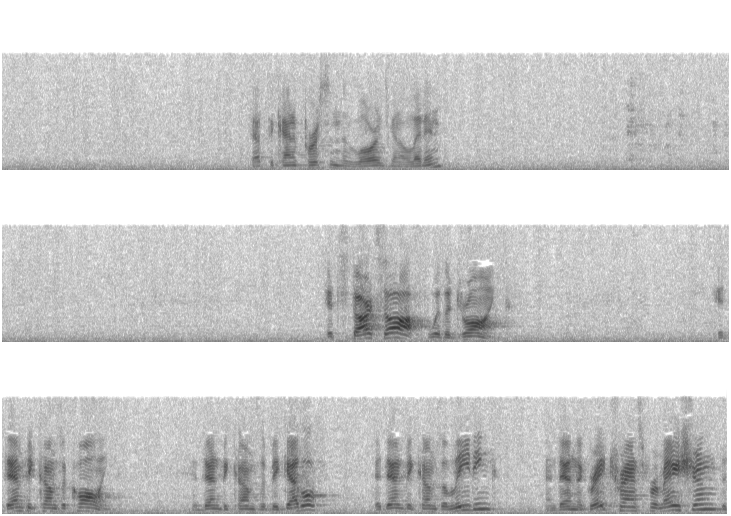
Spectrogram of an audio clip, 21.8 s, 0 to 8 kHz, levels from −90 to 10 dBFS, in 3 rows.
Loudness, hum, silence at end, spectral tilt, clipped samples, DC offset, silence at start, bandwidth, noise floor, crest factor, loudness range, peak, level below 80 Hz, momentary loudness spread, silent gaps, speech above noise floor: -22 LUFS; none; 0 s; -8.5 dB/octave; under 0.1%; under 0.1%; 0.1 s; 5.8 kHz; -45 dBFS; 24 dB; 24 LU; -2 dBFS; -48 dBFS; 26 LU; none; 23 dB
